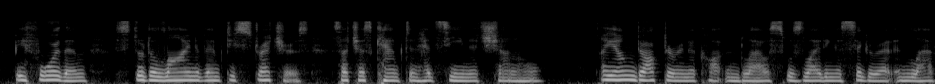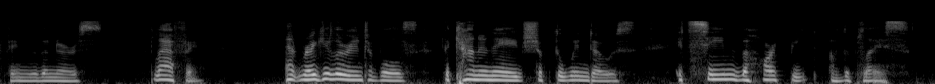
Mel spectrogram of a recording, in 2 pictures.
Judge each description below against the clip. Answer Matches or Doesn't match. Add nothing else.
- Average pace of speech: Matches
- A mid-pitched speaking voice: Matches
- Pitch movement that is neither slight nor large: Matches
